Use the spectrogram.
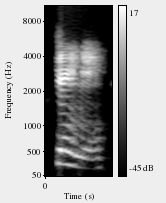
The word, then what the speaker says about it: Jaime: How do you say your name? It's Jaime. And actually, there's a funny story around my name. It's not a Hispanic influence. It's actually a French influence, and it was from my dad.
